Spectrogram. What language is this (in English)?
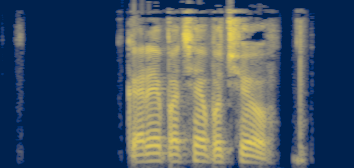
Dhatki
